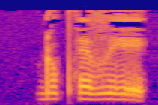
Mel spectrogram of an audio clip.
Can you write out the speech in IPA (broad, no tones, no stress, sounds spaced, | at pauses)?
ɖ o pʰ ɛ v e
